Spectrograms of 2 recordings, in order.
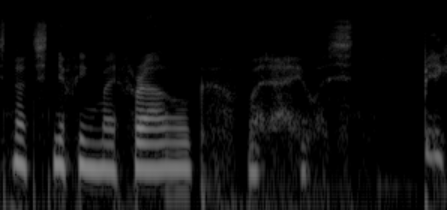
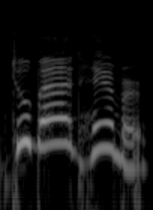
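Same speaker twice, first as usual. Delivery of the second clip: higher-pitched, punchy brush-off; mock defiant dismissal; 8 semitones higher, 4 dB louder than usual. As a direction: cut them off with playful defiance. Acting out rebuff to button-pushers.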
